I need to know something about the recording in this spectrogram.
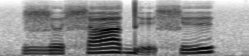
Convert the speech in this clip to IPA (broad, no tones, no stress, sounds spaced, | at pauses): ɮ ə ɬ a d ḛ ɬ ɪ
